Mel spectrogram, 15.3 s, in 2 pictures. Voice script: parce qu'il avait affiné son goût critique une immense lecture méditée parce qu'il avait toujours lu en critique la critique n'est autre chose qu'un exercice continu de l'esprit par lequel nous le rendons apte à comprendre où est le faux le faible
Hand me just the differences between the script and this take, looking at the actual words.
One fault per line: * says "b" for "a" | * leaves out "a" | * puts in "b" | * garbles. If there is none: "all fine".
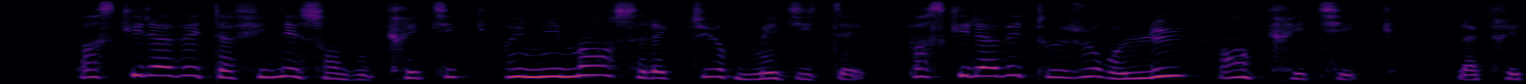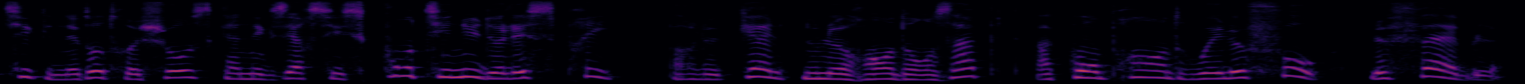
all fine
